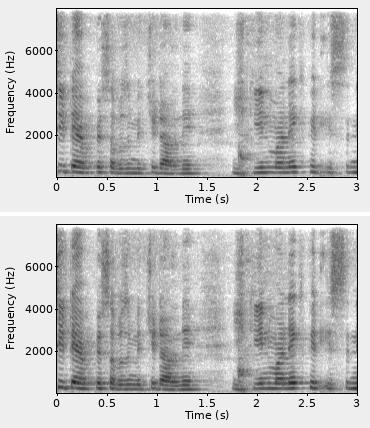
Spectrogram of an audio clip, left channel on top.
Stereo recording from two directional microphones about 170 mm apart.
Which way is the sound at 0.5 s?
65° right (ahead or behind).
